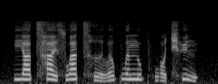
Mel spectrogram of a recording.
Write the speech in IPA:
j ä˥ t͡sʰ a˥˩ ɪ̯ s w ä˥ t͡sʰ ɹ̩˨˩ l ɤ˥ p w ə˥ n u˧˥ pʰ w ɔ˨˩ t͡ɕʰ y˥˩ n

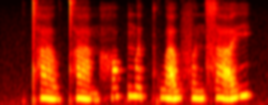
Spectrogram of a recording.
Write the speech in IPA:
t̪ʰ a˧˩ w t̪ʰ a˧˩ m h ɔ˦˥ k̚ m ə˦˥ t̚ k w a̰˧˥ w f ə˨˦ n s a̰˧˥ j

